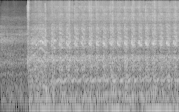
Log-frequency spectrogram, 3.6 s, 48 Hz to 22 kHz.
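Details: 1983 Dodge D150 cranked in neutral: starter spins the engine steadily at about three and a half pulses a second but it never fires; coil gives plenty of spark and fuel is present; owner suspects a poorly fitting coil wire.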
